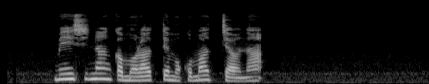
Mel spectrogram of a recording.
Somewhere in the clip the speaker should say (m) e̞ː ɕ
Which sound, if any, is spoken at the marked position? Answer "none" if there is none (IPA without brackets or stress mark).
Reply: m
